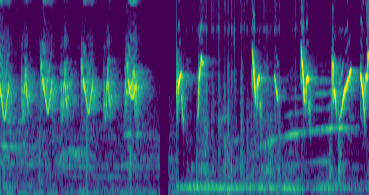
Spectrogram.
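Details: Bar-winged prinia lure call for attracting birds: rapid high chirps in quick series, a brief pause, then sharper sweeping notes, with a faint low hum and a thin rising whistle in the background.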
